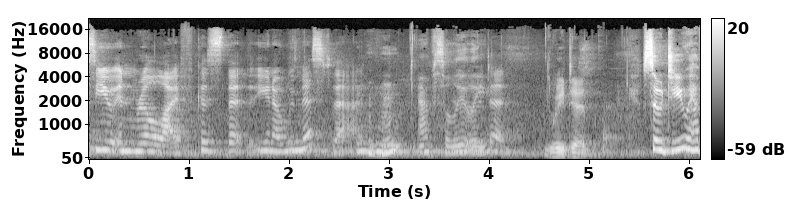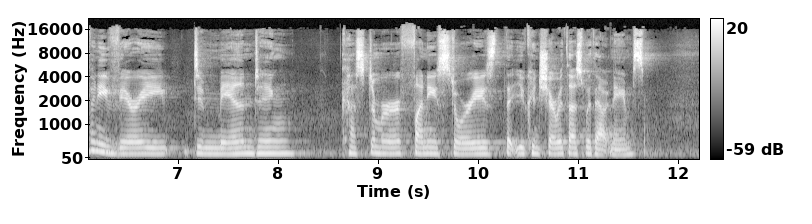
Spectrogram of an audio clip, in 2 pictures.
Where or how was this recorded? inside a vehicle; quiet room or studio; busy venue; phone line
busy venue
